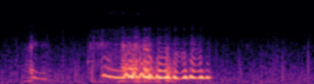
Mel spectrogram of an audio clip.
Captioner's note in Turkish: İşveli gülüşmeler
